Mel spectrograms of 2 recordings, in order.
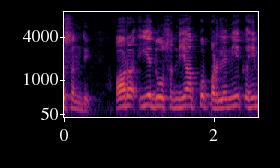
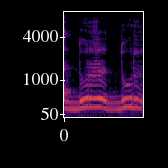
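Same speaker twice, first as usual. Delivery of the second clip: slow syllable; 4 dB quieter, much slower than usual. Shown as a demonstration. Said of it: "लेकिन बोलिए कैसे".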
